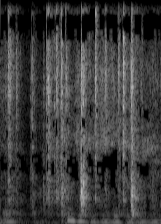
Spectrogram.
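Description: A man's voice speaking in low tones, with a few sharp knocks about a second in and again just after one and a half seconds.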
